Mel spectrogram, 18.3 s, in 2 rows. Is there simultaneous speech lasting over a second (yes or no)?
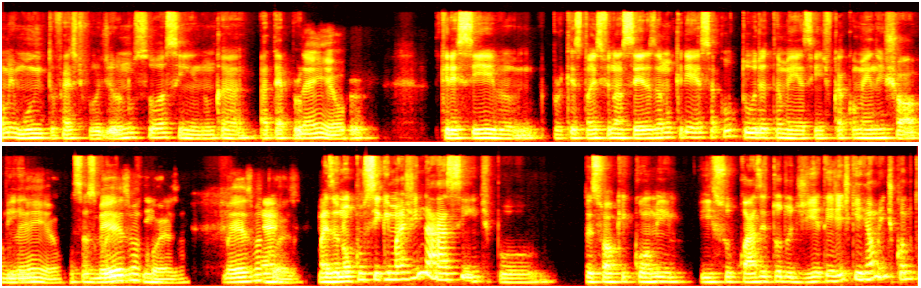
yes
